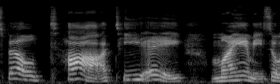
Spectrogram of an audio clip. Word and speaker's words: Tamiami: Sarasota Florida area and Tamiami runs from Tampa which is the TA part to Miami so it's felt aa TA Miami so it's Tamiami is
